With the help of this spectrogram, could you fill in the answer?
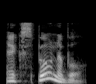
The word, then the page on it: exponible: British English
